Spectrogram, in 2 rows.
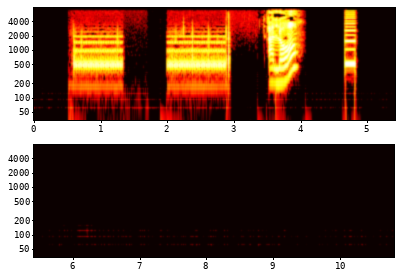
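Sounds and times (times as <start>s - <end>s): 
telephone ringback tone while a call connects: 0.6s - 1.4s, 2.0s - 2.9s
speech: 3.6s - 4.0s.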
